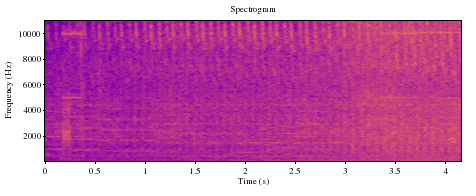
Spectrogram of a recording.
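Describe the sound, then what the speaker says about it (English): A helicopter arrives in the video game Metal Gear Solid V: The Phantom Pain, its rotor chop and engine whine swelling steadily louder as it approaches. "Let's just call in our helicopter and get out of here."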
